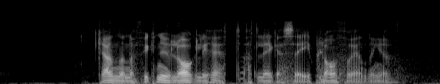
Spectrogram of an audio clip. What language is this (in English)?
Swedish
